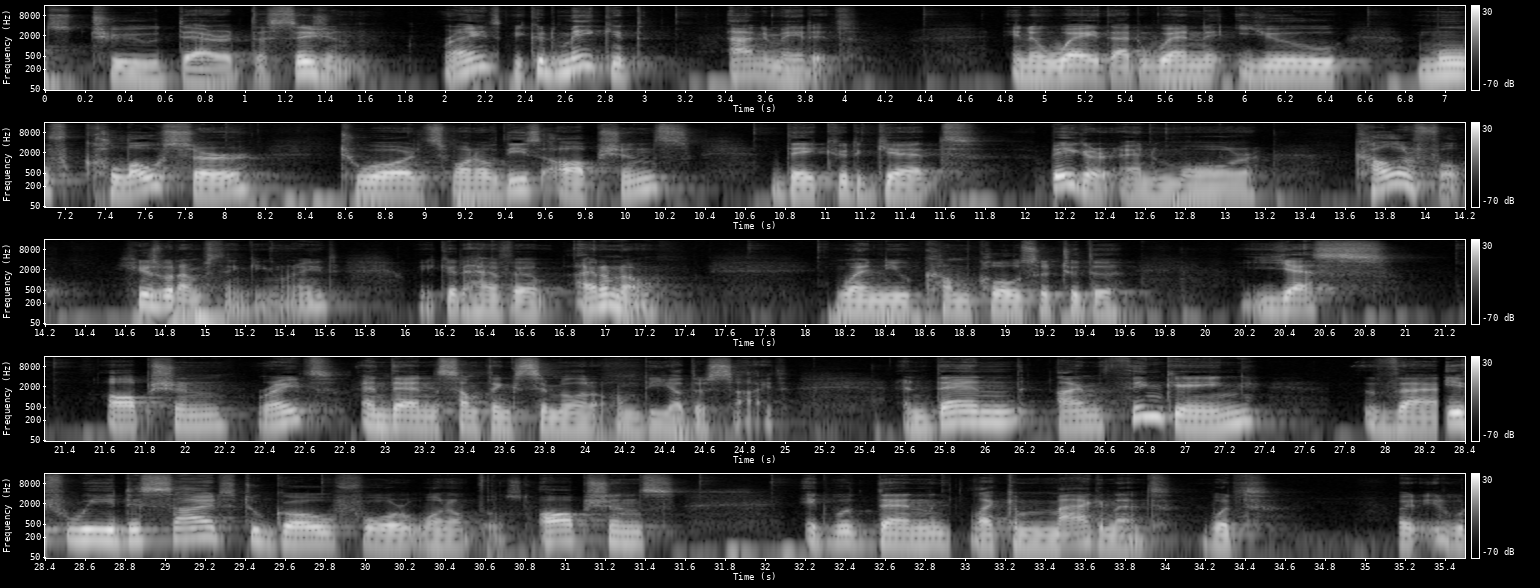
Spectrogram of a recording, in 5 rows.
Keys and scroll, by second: 5.9 super+g, 8.6 alt+super+], 11.6 k, 14.6 r, 18.3 alt+super+], 22.8 alt+super+].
